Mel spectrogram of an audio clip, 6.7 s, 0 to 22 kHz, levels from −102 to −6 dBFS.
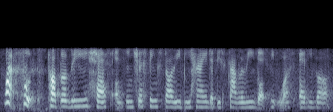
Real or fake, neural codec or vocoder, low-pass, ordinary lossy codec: fake; codec, 24 kHz, 3 kbps, HILCodec; 3.6 kHz; none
